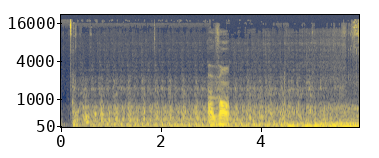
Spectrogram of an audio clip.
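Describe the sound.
A car engine hums steadily from inside the cabin, a low continuous rumble that swells slightly toward the end, with a man talking over it throughout as he drives in south-west France in thick fog.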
